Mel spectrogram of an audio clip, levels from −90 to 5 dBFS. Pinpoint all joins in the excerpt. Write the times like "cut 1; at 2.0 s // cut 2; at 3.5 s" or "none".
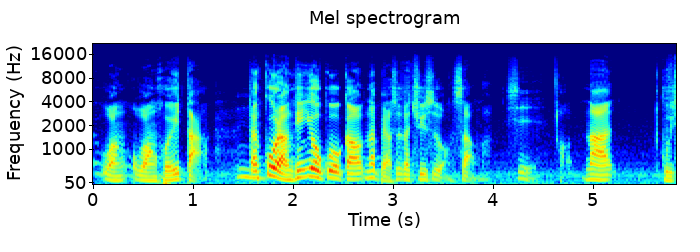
none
